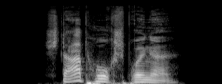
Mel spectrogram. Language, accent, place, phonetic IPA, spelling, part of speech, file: German, Germany, Berlin, [ˈʃtaːphoːxˌʃpʁʏŋə], Stabhochsprünge, noun, De-Stabhochsprünge.ogg
- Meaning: nominative/accusative/genitive plural of Stabhochsprung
